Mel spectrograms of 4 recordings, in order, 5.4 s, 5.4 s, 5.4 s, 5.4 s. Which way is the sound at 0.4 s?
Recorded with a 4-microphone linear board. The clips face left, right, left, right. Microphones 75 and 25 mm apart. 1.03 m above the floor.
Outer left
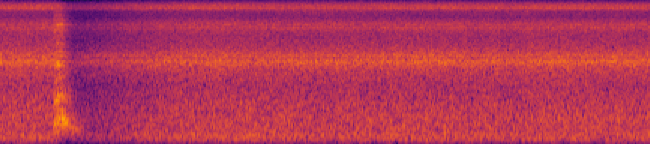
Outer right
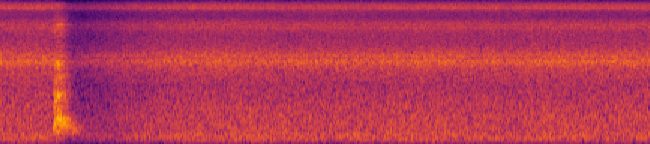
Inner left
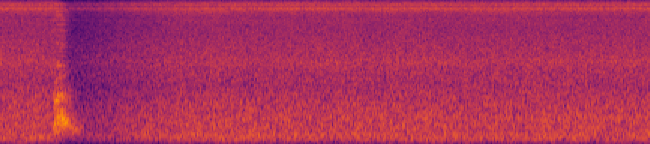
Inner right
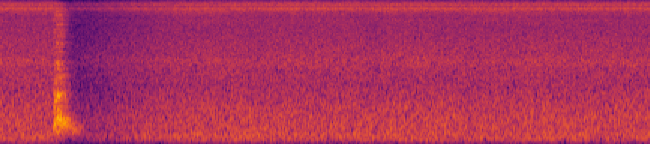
35° right (ahead or behind).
